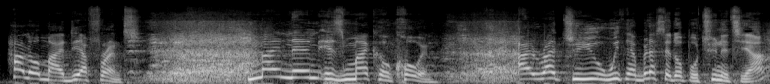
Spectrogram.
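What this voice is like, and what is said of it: Put-on African accent. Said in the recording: “in an African accent”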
